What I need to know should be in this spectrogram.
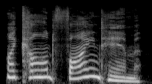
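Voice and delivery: helpless little puppet, high and drawn out; Pinocchio, upset. A narrator's reading. Pinocchio cannot find his father, upset high voice.

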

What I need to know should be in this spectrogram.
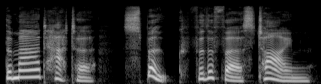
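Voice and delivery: ordinary delivery

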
